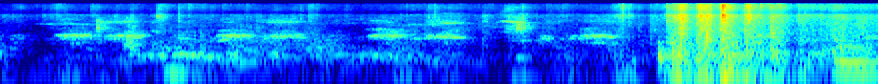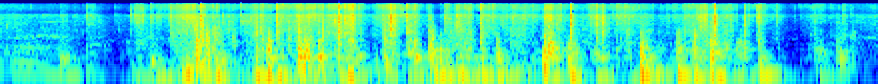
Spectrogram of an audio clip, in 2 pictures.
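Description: Faint short bird calls repeat for the first few seconds. Then loud rustling of dry straw and scraping and knocking against a wooden nest box take over, strongest in the last three seconds.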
